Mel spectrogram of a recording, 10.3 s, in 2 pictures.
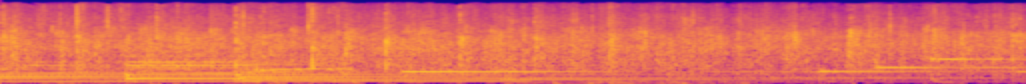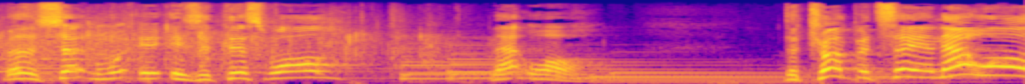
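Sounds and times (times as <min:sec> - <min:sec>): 
audience clapping hands: 0:00.0 - 0:07.8
speech: 0:05.2 - 0:08.2, 0:09.0 - 0:10.2.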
